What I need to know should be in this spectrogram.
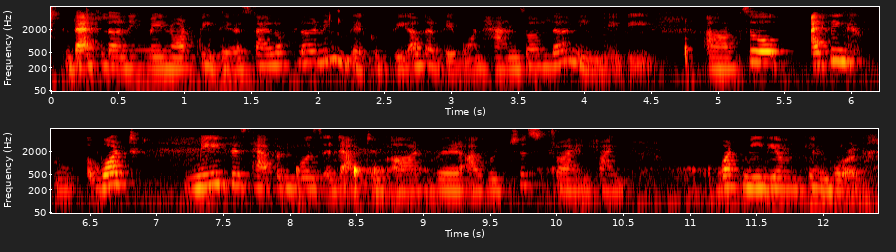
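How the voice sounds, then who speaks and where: Over noticeable background noise and audible room echo, a woman talks at a moderate pace with lively intonation. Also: medium pitch for a woman. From India, small town. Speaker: art teacher and nonprofit founder. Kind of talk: presentation. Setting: meeting with audience.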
